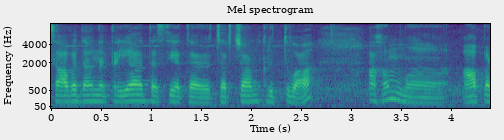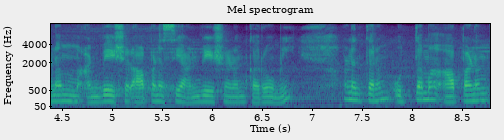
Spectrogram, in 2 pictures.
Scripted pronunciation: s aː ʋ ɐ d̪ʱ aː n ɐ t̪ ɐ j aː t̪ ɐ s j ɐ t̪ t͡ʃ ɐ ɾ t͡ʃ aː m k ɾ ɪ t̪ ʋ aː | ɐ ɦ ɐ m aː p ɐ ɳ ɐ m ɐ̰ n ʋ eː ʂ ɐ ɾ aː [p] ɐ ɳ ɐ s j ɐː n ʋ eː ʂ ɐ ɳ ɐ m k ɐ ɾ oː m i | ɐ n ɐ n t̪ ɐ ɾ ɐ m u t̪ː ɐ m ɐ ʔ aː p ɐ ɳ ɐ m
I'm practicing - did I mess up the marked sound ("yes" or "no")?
no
